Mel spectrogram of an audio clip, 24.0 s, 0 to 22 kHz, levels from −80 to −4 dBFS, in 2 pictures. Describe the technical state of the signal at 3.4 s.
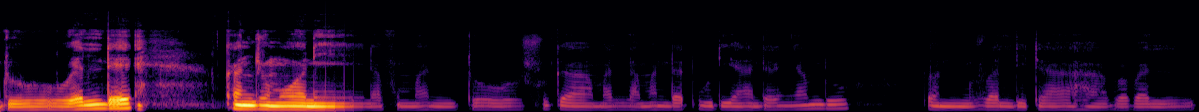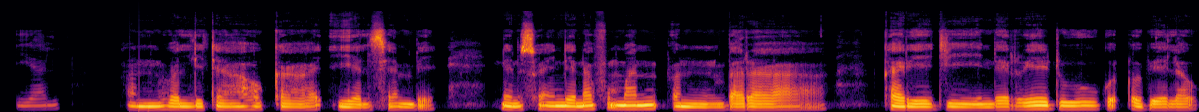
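Zipper noise runs from 3.25 to 3.62 s, so 3.4 s falls in the middle of it. The speech level is being pulled down by roughly 25 dB, but instead of gliding, the gain jumps in 6 dB steps at around ten steps a second. Each abrupt jump puts a small discontinuity into the waveform, and together these form a rapid ticking, zipping texture riding on the speech while the level drops.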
